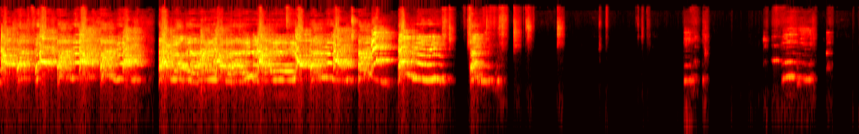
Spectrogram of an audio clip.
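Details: Excited puppies Wookie and Guinness greet a returning woman with dense, rapid barking and yipping for about eight seconds, fading into a few scattered high yelps and whines.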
